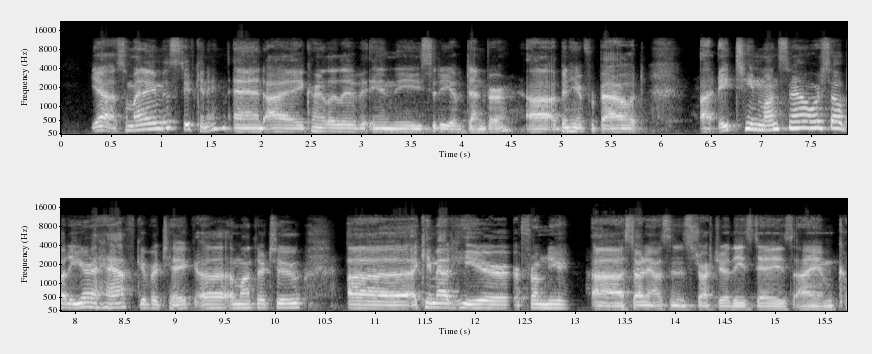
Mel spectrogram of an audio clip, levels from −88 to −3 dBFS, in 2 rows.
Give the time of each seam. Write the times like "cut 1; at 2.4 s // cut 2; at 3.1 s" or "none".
cut 1; at 13.1 s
